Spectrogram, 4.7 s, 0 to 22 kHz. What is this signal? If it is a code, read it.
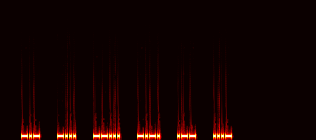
Morse code, heard as a keyed tone, about 37 wpm, spaced as for 22 wpm, 700 Hz. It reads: KB7CWV
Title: USA Call Signs - 6 Characters - 3x Character Spacing - 40wpm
